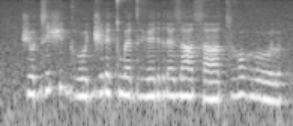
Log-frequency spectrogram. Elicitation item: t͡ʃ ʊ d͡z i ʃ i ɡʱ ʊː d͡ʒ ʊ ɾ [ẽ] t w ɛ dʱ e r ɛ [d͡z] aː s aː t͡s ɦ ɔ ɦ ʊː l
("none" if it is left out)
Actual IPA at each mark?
e, z

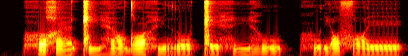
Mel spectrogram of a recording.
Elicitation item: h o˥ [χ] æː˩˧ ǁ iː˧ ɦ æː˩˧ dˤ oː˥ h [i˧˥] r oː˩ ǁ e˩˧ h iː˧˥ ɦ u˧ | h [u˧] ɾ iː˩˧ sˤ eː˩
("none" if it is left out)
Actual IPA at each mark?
χ, i˧˥, u˩

